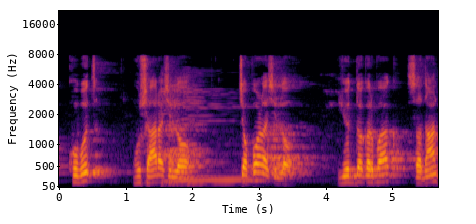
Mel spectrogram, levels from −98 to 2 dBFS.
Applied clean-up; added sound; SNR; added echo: classical method log-MMSE.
